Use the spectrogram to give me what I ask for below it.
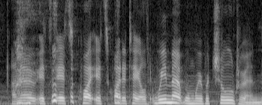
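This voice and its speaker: Noticeable background noise behind a woman in an American accent. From US South, Tuscaloosa, Alabama. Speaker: historic house owner. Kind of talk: casual chat. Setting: at home, drawing room.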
